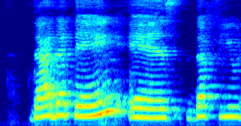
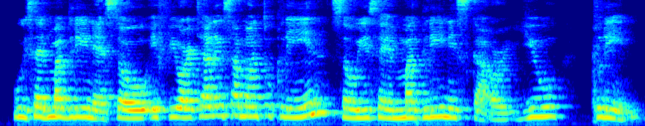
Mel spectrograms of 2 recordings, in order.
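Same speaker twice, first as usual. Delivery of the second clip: ordinary talk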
